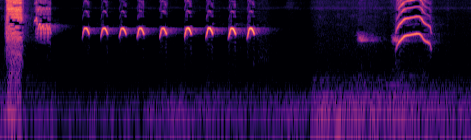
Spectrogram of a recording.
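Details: Energetic ashy drongo on a pancingan track of sharp strikes: a harsh burst opens a rapid, even series of about ten short clipped whistles, followed after a pause by a bright arched whistle.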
